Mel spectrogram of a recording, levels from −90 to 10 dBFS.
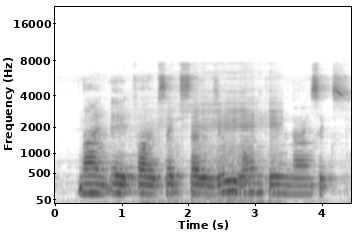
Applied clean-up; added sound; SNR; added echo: neural separator model SepFormer DNS4.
